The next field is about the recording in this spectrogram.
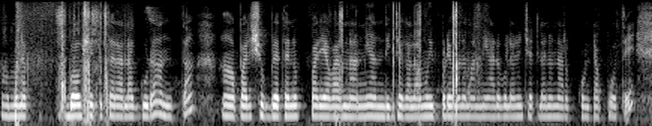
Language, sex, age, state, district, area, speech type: Telugu, female, 30-45, Andhra Pradesh, Srikakulam, urban, spontaneous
